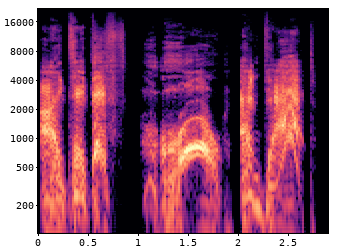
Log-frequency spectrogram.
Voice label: Female Kobold Play

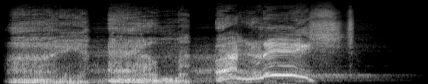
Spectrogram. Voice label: Male Pit Lord Trigger

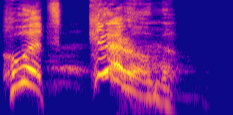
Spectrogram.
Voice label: Female Dragon Attack

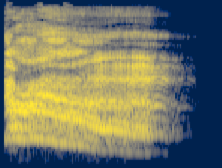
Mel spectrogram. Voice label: Female Naga Death

